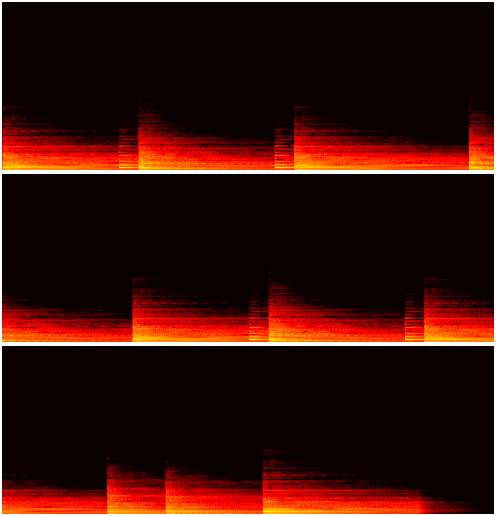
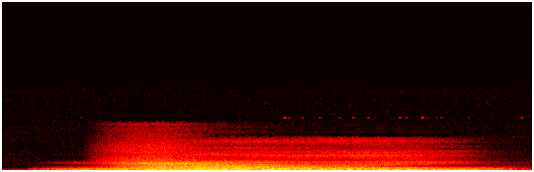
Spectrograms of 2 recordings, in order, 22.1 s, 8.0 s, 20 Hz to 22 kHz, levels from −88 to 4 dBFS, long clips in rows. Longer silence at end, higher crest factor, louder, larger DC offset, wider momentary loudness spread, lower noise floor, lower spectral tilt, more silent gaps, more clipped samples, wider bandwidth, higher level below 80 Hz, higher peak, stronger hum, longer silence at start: first, 1 s vs 0.15 s; about the same, 20 dB vs 16 dB; second, -30 LUFS vs -27 LUFS; neither; about the same, 15 LU vs 16 LU; first, -79 dBFS vs -56 dBFS; about the same, -8.5 dB/octave vs -8.5 dB/octave; neither; neither; second, 6.4 kHz vs 7.4 kHz; first, -42 dBFS vs -56 dBFS; about the same, -10 dBFS vs -10 dBFS; neither; second, 0 s vs 0.45 s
